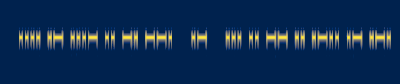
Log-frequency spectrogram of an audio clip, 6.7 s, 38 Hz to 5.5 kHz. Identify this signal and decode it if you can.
Morse code, heard as a keyed tone, about 25 wpm, 600 Hz. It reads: HAVING A SIMILAR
